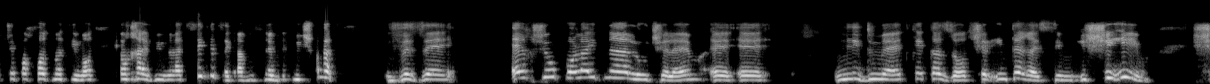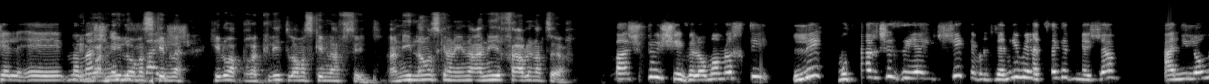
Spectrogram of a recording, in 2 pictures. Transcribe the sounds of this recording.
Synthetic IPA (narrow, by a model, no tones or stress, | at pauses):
tʃe̞paχo̞tmatimo̞t | hemχajavimleat͡siɡetzeɡambifne̞jbetmiʃpat | veze | ʔeχʃuko̞laitnaːlutʃe̞lahe̞meʔ | nidmetke̞kazo̞tʃelinte̞ʁe̞simiʃiim | ʃe̞lemamanilomasaimkiiːluapʁaklitlo̞maskimleafsid̪anilo̞maskimanianiχajavlenat͡sea̰χ | maʃuiʃivelo̞mamlaχti | limut̚kaʁʃezeijeiʃikavalkʃeanimenat͡seket̚meʃam | ʔanilo̞m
